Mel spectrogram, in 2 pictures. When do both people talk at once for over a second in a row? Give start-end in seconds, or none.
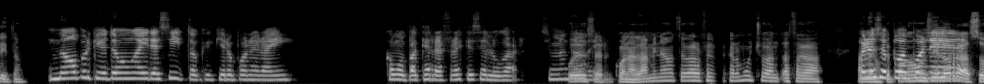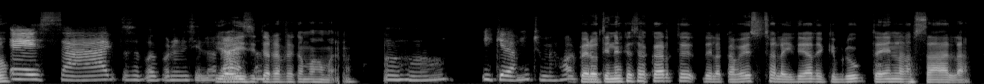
8.6-10.0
